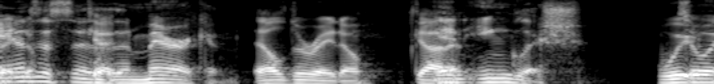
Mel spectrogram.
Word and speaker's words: El Dorado: El Dorado, Kansas.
